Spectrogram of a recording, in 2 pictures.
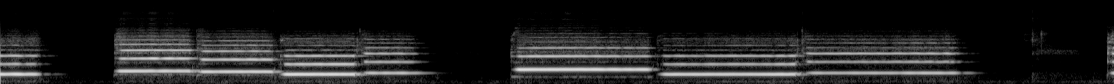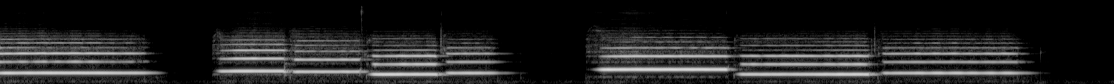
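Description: Solo flute playing a short, slow melody of held notes in steady time. It plays the tune twice through with a pause of about a second between, and each time it ends on a long held note.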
